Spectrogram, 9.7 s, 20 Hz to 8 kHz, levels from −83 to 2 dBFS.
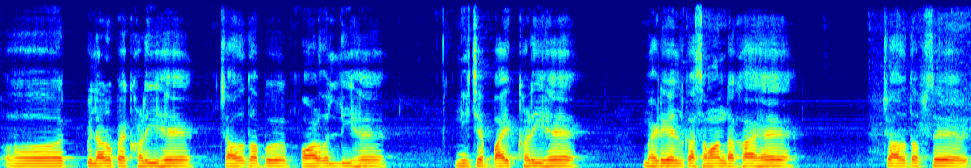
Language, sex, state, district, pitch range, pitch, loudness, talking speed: Hindi, male, Uttar Pradesh, Jyotiba Phule Nagar, 135-145 Hz, 140 Hz, -16 LUFS, 140 wpm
